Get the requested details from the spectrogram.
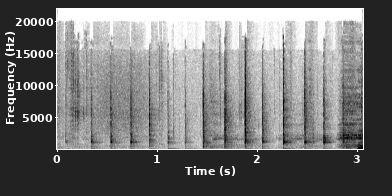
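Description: A tiled shower wall or curb built over foam board is knocked about 16 times in a quick, steady series. Each knock is a short, dull, hollow thud that fades almost at once. The hollow sound is normal for tile over foam board.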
